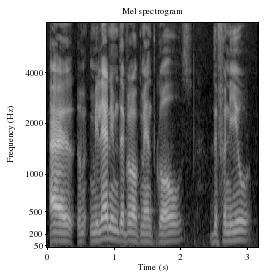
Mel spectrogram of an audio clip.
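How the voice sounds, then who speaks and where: This guest lecturer, a man from Mozambique, delivers a slide-based university lecture in a lecture hall with a Mozambican Portuguese accent. His voice is lowish and smooth, with fairly even intonation and a measured pace, yet he's hesitant and restarts often.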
